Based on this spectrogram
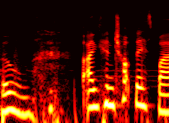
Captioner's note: laughs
